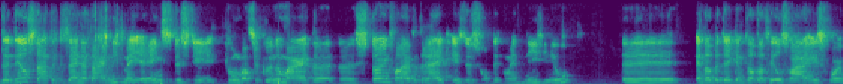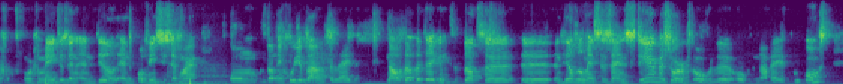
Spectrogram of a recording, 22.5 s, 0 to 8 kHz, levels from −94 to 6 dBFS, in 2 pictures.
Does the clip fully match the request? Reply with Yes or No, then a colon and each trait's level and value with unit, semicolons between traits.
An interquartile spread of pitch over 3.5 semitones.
No: average, 2.8 semitones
